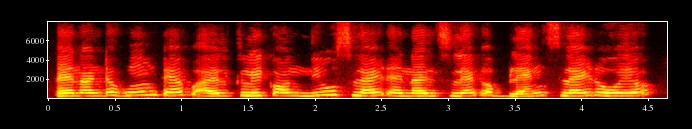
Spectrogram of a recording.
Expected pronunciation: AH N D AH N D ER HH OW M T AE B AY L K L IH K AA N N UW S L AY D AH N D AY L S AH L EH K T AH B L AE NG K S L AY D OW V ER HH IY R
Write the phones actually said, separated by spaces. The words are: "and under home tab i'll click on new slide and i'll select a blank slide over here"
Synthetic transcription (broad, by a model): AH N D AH N D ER HH OW M T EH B AY L K L IH K AA N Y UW S L AY D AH N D AY L S L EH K AH B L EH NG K S L AY D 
